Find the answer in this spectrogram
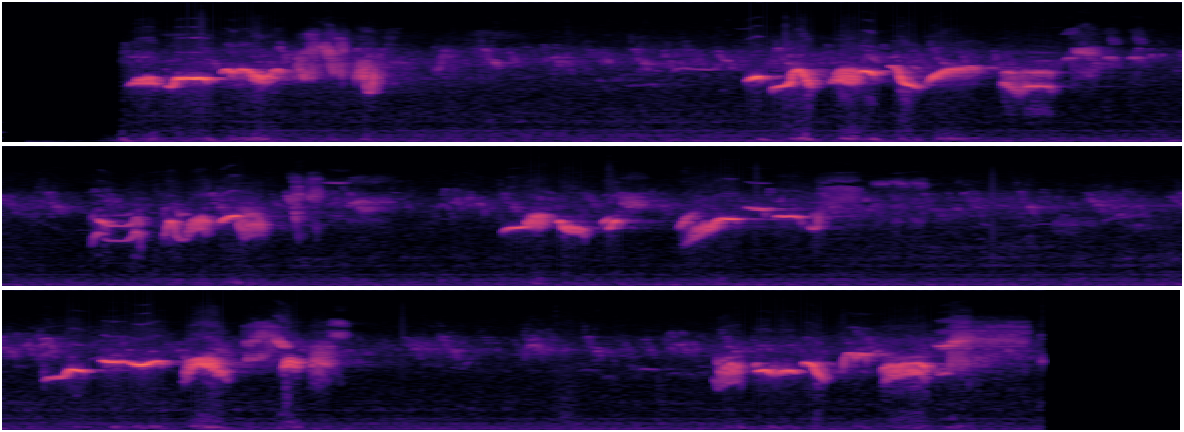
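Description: A songbird singing in six separate warbled phrases, each a second or two long and a few seconds apart, with fast sweeping notes and squeaky high ends. A faint steady low hum runs underneath.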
